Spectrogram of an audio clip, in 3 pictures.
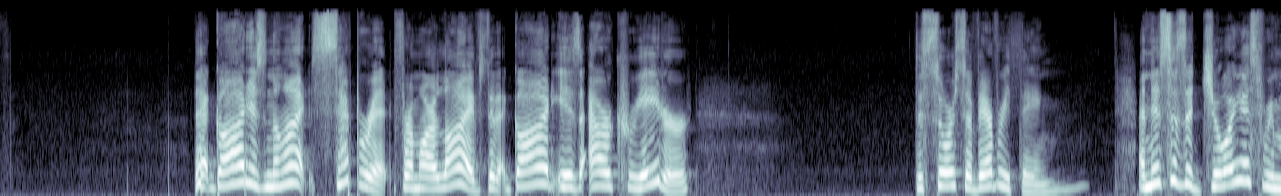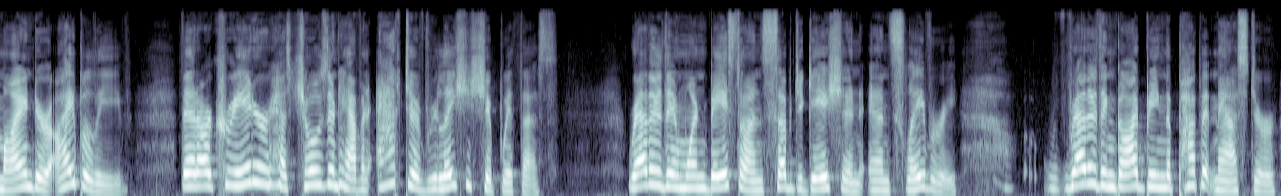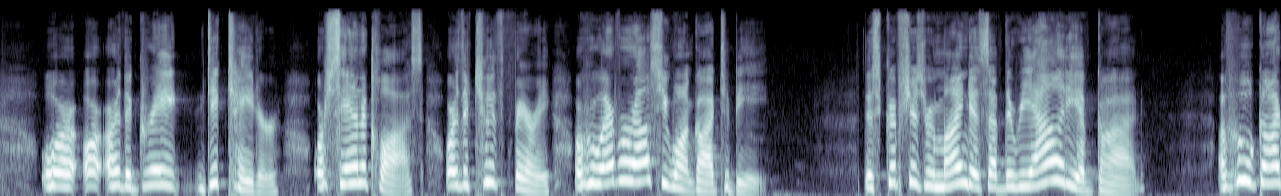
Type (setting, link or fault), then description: setting, large echoing room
